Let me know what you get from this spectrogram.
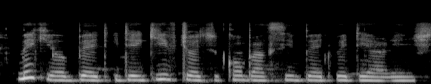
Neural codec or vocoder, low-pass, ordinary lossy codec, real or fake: none; none; none; real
